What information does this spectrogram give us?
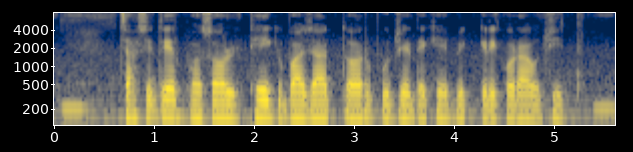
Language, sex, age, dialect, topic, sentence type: Bengali, male, 18-24, Western, agriculture, statement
